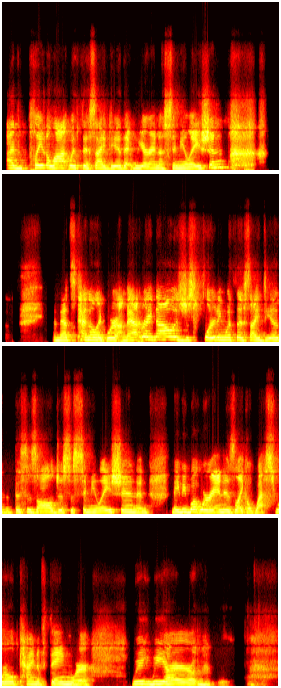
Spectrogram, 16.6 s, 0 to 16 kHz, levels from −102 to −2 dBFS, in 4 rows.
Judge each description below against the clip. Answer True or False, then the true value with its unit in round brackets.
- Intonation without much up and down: True (1.8 semitones)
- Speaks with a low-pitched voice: False (225 Hz)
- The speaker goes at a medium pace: True (190 wpm)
